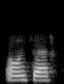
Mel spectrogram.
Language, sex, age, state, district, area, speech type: Kannada, female, 45-60, Karnataka, Chikkaballapur, rural, conversation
